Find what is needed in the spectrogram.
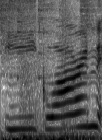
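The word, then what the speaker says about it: Y Garn: one over there is pronounced as like Igwarn. It's a Y and then G-A-R-N on the screen, but we're not going to go up to that one today.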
